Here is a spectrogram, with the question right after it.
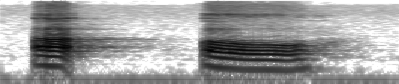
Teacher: a glottal, which is like a quick stop or a quick cutoff. So like uh-oh, so it's going to have a quick stop.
